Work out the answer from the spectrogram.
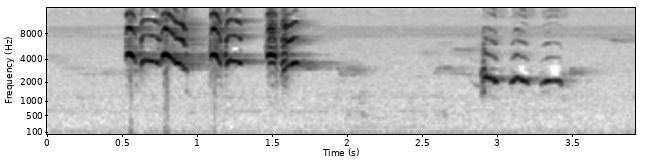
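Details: Oriental magpie-robin, a caged bird from Kebumen, Central Java, with song used to prompt silent or reluctant birds to sing; three clear whistled phrases with sharp slurs, a pause, then lower steady whistles.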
